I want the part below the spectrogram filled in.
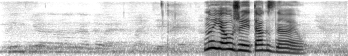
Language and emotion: Russian, neutral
